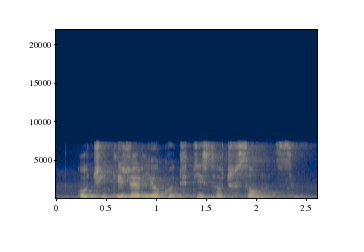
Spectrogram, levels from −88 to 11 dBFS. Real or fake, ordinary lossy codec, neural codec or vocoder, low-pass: real; none; none; 7.2 kHz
